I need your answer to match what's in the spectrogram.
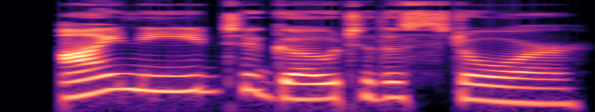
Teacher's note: Make need and store strong. And let to the be quick and light. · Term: rhythm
